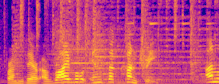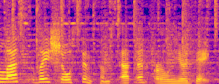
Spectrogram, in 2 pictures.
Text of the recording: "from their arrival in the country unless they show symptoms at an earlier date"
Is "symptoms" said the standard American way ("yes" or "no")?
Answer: yes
